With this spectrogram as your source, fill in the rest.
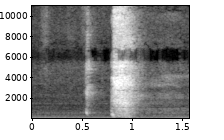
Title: Messy allergy sneezing fit into elbow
